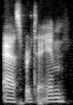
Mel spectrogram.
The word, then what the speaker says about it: aspartame: It is apparently pronounced aspartame.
